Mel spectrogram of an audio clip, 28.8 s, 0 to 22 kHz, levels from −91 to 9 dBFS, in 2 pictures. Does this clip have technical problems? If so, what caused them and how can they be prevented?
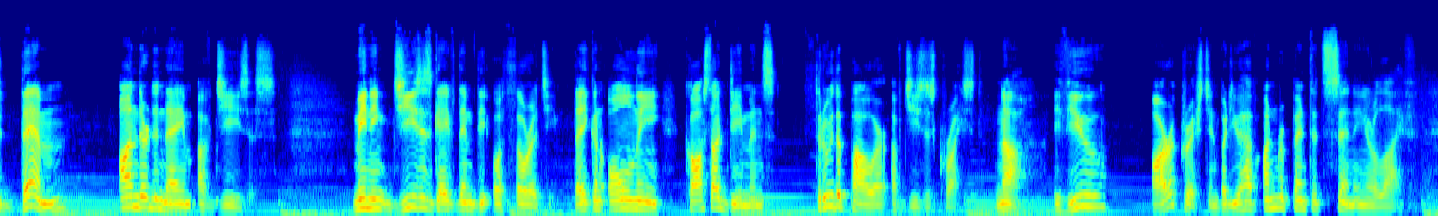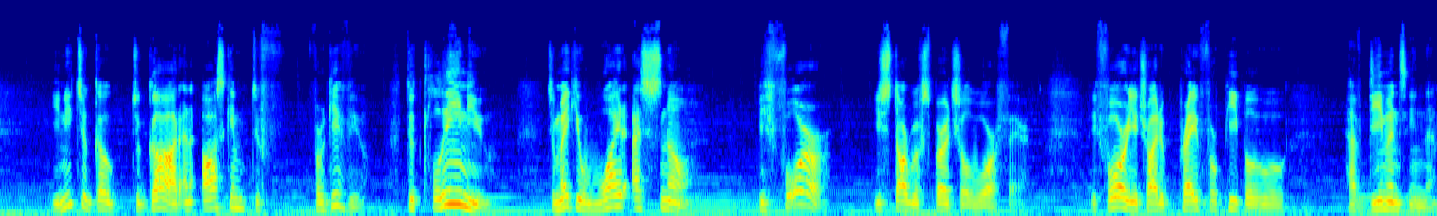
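Yes, there's MP2 compression damage throughout: a dull top end with gurgling, granular distortion, likely from Layer II dropping upper sub-bands at a low rate, around 80 kbps. Encoding at a higher bitrate, or skipping MP2 altogether, would prevent it.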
